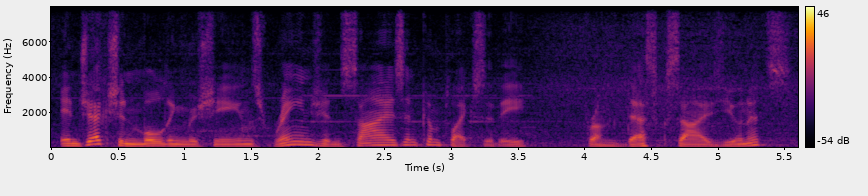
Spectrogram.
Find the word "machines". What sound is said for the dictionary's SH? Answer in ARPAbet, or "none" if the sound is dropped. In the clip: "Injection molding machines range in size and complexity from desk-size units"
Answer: SH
